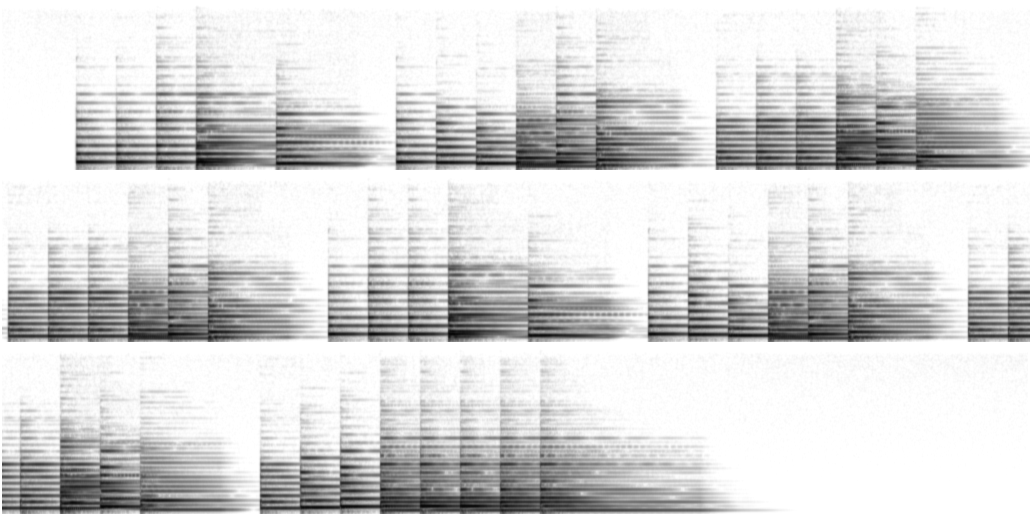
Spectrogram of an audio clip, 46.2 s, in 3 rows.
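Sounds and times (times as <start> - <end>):
easy piano: 1.1 - 41.7.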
